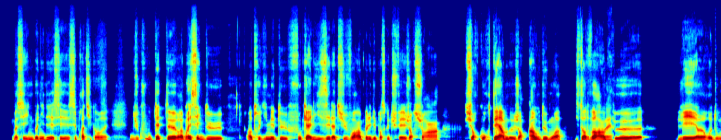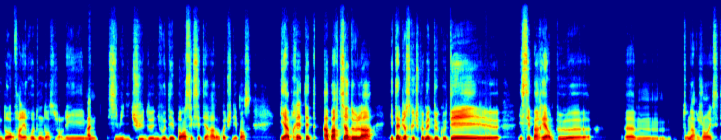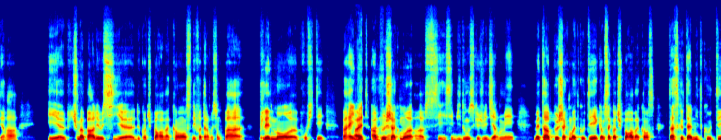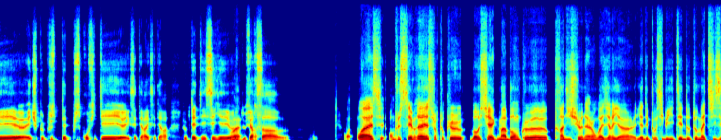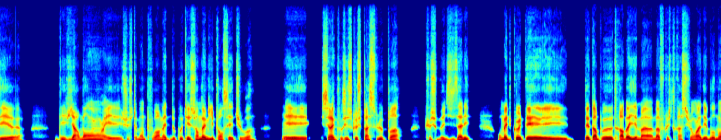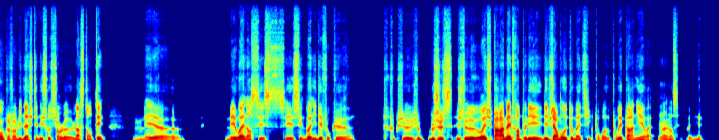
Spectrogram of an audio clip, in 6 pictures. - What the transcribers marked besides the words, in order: tapping
- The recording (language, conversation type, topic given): French, advice, Comment puis-je établir et suivre un budget réaliste malgré mes difficultés ?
